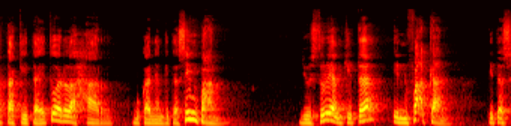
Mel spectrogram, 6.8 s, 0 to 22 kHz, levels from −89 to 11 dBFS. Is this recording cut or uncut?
uncut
